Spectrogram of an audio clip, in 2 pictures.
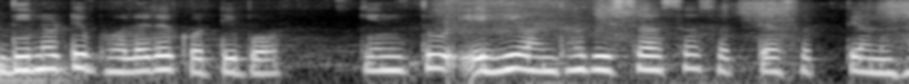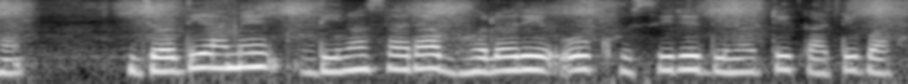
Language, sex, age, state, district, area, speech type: Odia, female, 18-30, Odisha, Subarnapur, urban, spontaneous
